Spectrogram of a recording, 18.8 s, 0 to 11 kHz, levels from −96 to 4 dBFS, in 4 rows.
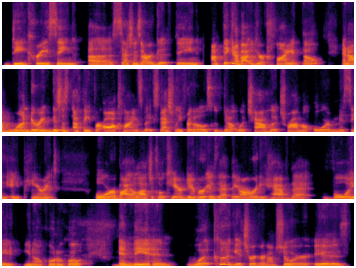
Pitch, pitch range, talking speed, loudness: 165 Hz, 150-190 Hz, 190 wpm, -25 LUFS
